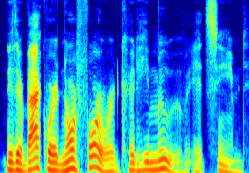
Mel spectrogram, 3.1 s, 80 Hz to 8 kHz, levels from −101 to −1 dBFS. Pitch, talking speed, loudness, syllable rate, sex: 125 Hz, 175 wpm, -20 LUFS, 4.5 syllables/s, male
